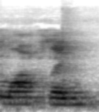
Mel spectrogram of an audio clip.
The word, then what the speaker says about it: Laughlin: Your co-author is right. It's pronounced Laughlin.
